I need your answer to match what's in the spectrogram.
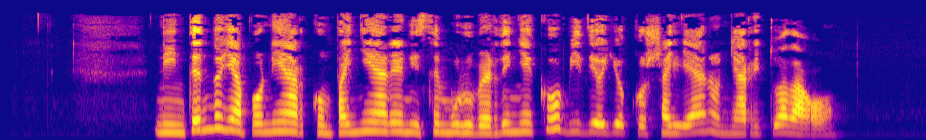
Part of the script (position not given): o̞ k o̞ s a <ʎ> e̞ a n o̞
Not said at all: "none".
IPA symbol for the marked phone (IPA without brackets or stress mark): ʎ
